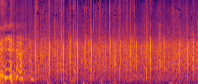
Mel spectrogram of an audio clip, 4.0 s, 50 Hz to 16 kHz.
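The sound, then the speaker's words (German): An audience claps steadily, a dense patter of many hands sustained throughout, with a brief voice-like sound at the very start, applauding the fourth-place finisher of a contest, who scored 13.6 points. “Auf Platz 4, die Stufe unterm Treppchen, haben wir mit 13,6 Punkten und einen kräftigen Applaus hat das verdient,”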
